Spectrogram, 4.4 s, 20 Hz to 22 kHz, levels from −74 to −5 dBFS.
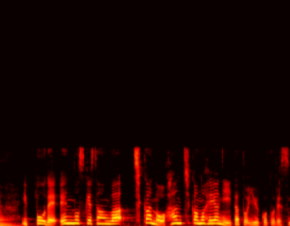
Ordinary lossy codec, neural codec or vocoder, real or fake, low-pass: none; none; real; none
